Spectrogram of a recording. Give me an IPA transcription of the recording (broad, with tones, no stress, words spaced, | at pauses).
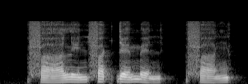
faː˨˩˦le˧˥nfa˦˥k̚ ɗɛ˧˥mɛ˨˩˨n | fa˨˩˦ŋ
